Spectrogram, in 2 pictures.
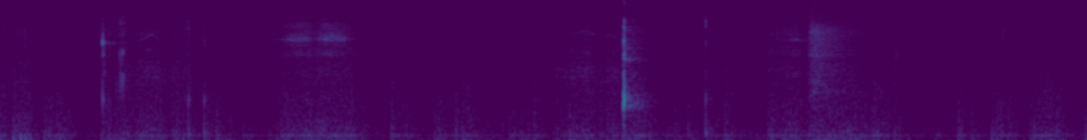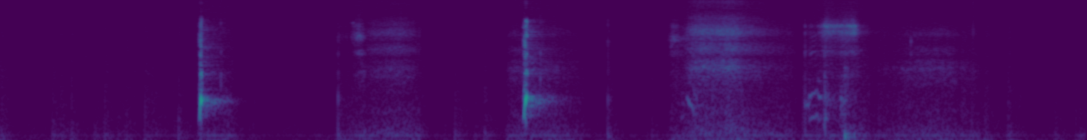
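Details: Infant hiccups: several sharp, brief catching sounds at irregular intervals amid quiet room noise.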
